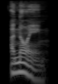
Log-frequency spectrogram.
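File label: "annoying", English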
